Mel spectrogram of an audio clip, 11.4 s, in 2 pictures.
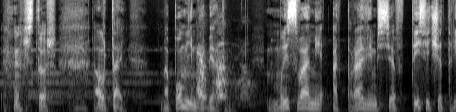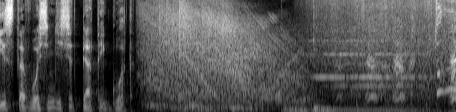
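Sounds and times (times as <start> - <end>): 
speech: 0.2 - 8.2
rain: 9.5 - 11.3.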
